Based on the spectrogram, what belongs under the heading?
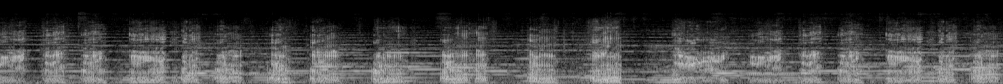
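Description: Pigs grunting over and over, short grunts about three a second, over background music.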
